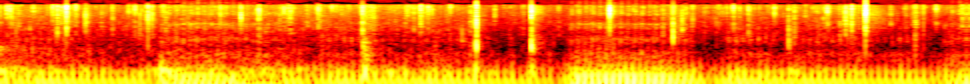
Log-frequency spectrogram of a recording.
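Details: Soft domestic cat purr by the fire, a low buzzing rumble that swells and dips roughly every second or two, punctuated by crisp pops and crackles of burning wood.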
